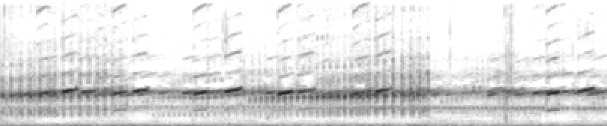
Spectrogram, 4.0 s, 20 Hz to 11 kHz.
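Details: A loud early-spring chorus of many spring peepers in wetland with toad eggs, during the second week of February on a partly cloudy, roughly 70°F day, gives high, piercing peeps overlapping into a continuous shrill ringing.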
